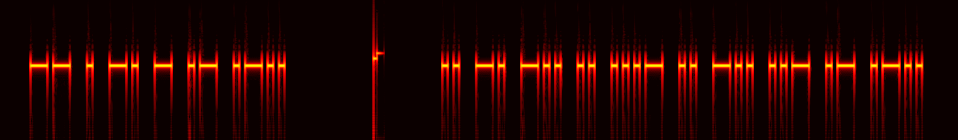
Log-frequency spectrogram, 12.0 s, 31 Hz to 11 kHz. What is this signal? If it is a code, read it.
Morse code, heard as a keyed tone, about 17 wpm, 700 Hz. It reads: MENTAL INDIVIDUAL
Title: Sentences from Top 1000 Words - Review Part 4 - New Word Drill - 17wpm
